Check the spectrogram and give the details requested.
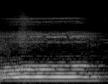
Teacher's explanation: ओम बोलने में देखिए ओम 3 गुना समय लग गया। अ बोला, आ 2 गुना समय लगा, ओम 3 गुना, इसे प्लुत स्वर कह दिया जाता है।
